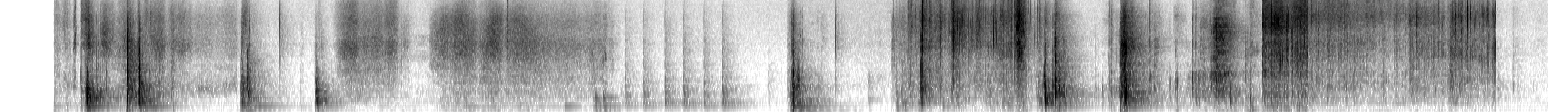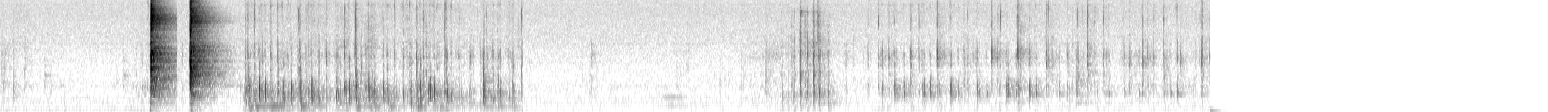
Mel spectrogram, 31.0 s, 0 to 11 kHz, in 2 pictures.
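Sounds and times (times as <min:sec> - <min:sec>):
packaging crinkling and tearing: 0:09.0 - 0:10.5, 0:11.9 - 0:15.0.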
